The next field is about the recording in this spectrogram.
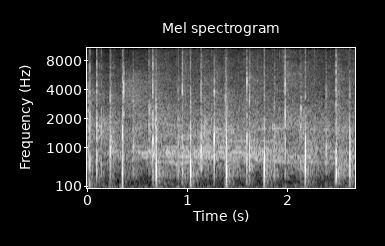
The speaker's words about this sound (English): So let's clap it up for these guys.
